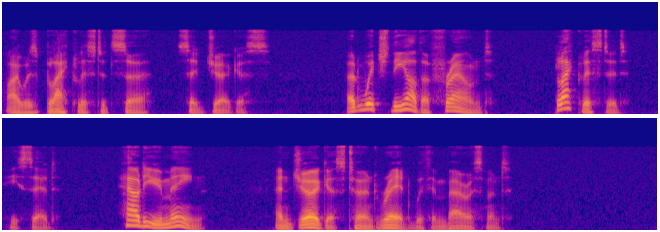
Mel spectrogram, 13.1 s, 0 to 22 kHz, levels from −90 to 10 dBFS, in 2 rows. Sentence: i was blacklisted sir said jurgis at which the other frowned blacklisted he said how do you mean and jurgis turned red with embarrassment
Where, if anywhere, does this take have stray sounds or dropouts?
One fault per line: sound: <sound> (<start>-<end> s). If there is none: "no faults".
no faults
